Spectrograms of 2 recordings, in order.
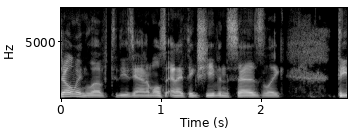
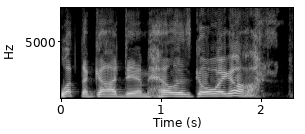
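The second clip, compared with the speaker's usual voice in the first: mock grumpy old man outburst, higher and louder; 6 semitones higher, 4 dB louder than usual. Retelling a character's reaction to getting oat bran: imitating an angry old guy. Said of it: "angry old guy thing".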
